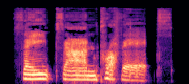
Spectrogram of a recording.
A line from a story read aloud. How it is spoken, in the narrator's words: she said in reply, her voice now a hoarse but confidential whisper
